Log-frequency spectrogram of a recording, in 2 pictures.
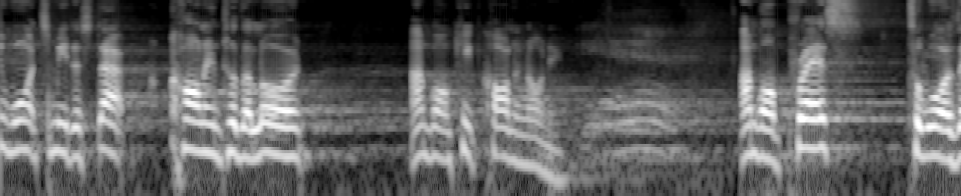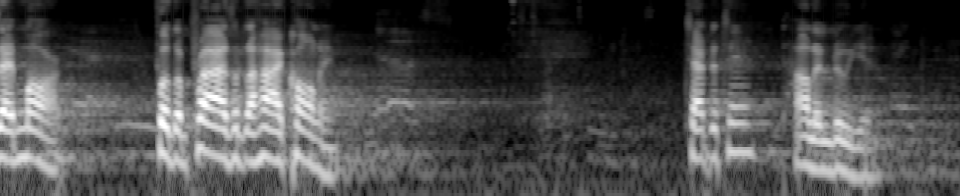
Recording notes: During Sunday morning service.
